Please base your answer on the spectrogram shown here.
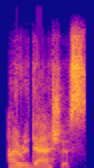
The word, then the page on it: iridaceous: Indian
